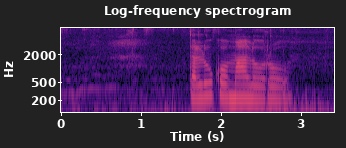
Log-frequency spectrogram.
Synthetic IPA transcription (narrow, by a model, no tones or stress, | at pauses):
t̪əlukomaloɾo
